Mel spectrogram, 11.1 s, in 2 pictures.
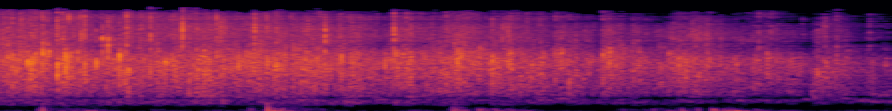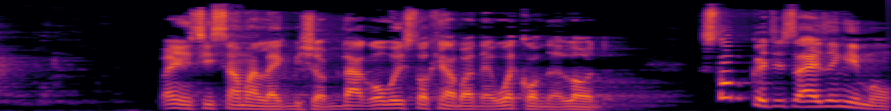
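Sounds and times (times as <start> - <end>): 
audience clapping: 0.0 - 6.1
speech: 6.6 - 11.1.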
